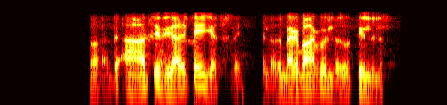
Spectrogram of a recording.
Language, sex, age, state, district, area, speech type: Malayalam, male, 60+, Kerala, Pathanamthitta, rural, conversation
